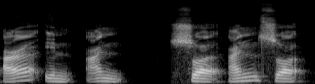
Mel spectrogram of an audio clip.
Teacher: அன் ஸ்வ அன் அதாவது நூன் சாக்கினுக்கு அடுத்து சவாது இவு எழுத்து இருப்பதால் இந்த அன் என்பதை அ என்று ஒரு அலிப் அளவு மூக்கில் மறைத்து ஓத வேண்டும். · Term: இபா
